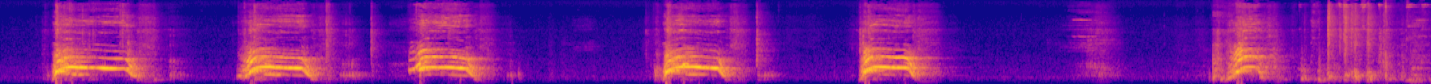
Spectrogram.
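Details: Female coonhound shut inside a house and unhappy while a mail carrier walks past on the sidewalk: loud, drawn-out, howling bay-barks, each about a second long and roughly two seconds apart, with a final rougher outburst.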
